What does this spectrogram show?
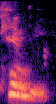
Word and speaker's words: Kendy: gonna have a problem her name is kendy and i need everyone to pronounce her name the right way because she's been a year and a half now we have been patient he has corrected every last one of y'all but y'all will not continue to call my child candy okay that's something that you eat that is not her name so i get an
